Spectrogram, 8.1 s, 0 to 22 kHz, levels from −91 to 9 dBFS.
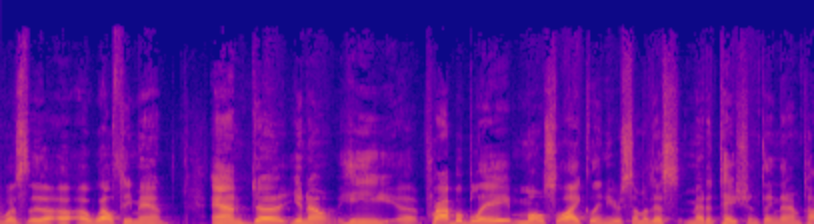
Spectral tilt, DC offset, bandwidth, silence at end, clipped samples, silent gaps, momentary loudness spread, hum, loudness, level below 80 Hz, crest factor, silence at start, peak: -4 dB/octave; under 0.1%; 19.5 kHz; 0 s; under 0.1%; none; 9 LU; none; -26 LUFS; -76 dBFS; 20 dB; 0 s; -6 dBFS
